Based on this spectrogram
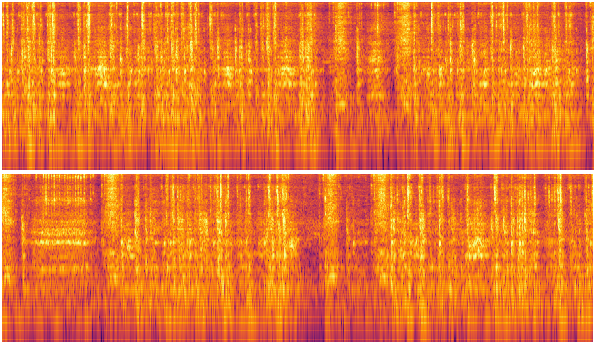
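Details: Cricut cutting machine: harsh buzzing and rattling that surges and dips with carriage moves, much louder than normal cutting; cause unclear.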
